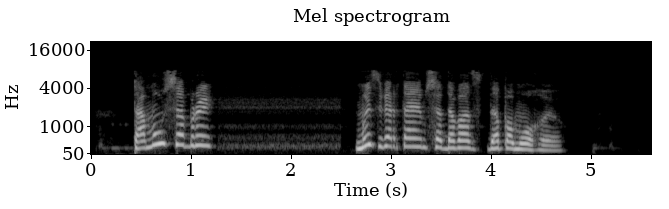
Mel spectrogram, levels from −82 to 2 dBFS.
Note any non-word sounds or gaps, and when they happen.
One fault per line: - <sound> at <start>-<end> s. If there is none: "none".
none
